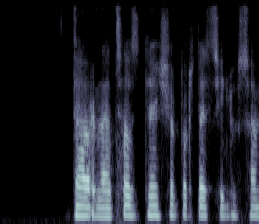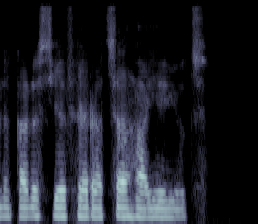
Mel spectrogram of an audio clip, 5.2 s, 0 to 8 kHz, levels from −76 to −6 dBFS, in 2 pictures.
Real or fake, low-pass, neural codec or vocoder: fake; 7.2 kHz; codec, 16 kHz, 2 kbps, FreqCodec, smaller model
